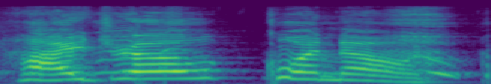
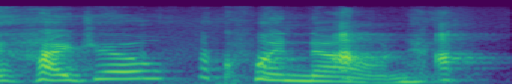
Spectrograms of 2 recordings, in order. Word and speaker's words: hydroquinone: Say hydroquinone. Oh my God. I can't even. – Hydroquinone. Hydroquinone. Yes. – You really want to get the qui in there.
